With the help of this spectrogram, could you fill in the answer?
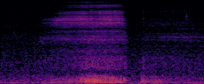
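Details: Shiloh the Beagle dozing in its regular sleeping place gives one long, low snore lasting about three quarters of a second, a raspy rumble with airy hiss, followed by a softer breath.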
